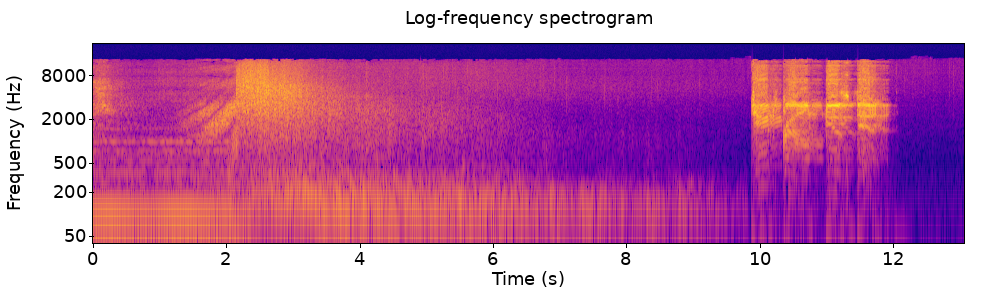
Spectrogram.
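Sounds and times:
explosion-like burst with deep rumble: 0:02.0 - 0:09.8.

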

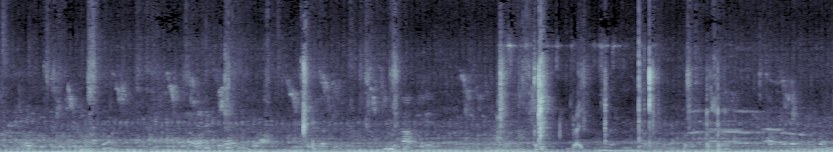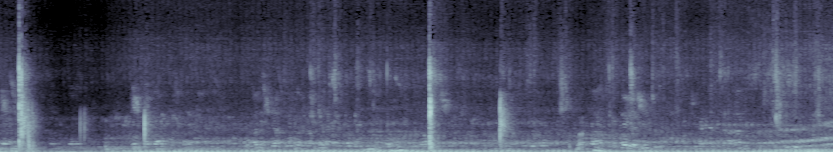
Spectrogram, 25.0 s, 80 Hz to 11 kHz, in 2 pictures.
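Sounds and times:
low engine hum: 0:00.0 - 0:25.0
sharp clicks and knocks: 0:07.4 - 0:10.0.

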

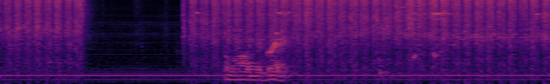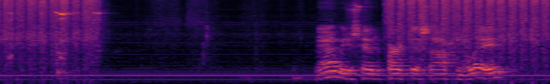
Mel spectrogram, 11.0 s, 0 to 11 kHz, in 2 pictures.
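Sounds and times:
sandpaper rubbing on wood: 0:00.0 - 0:00.9, 0:01.8 - 0:06.6, 0:09.3 - 0:11.0
faint steady hum: 0:00.0 - 0:11.0.

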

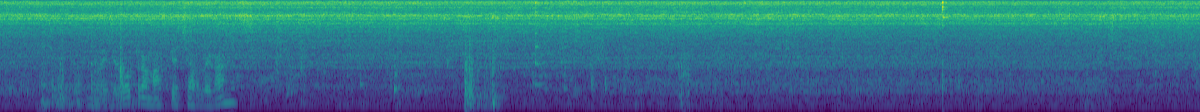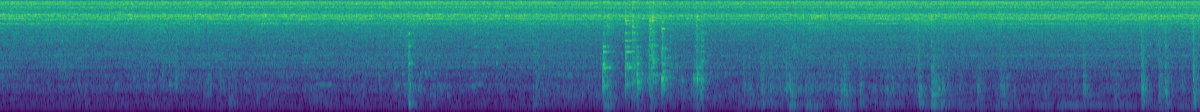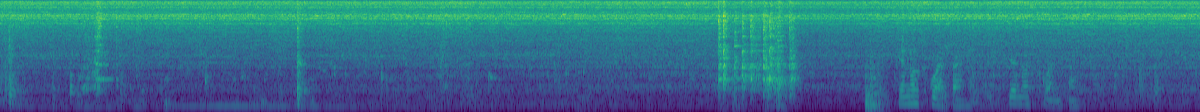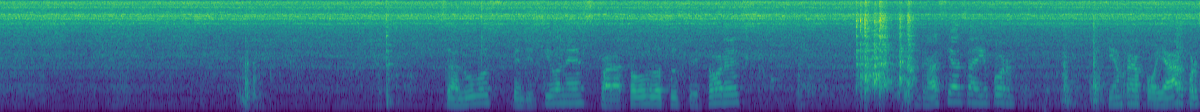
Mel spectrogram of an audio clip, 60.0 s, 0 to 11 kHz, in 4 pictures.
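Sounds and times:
tap running into sink: 0:05.8 - 0:06.8, 0:40.8 - 0:41.2
dishes clinking: 0:22.5 - 0:25.8, 0:28.5 - 0:31.6, 0:39.0 - 0:40.1, 0:55.7 - 0:56.6.

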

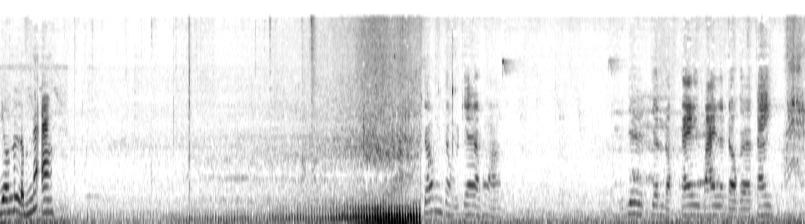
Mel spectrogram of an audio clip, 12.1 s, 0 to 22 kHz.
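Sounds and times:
small motorbike engine running: 0:03.0 - 0:06.3.

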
